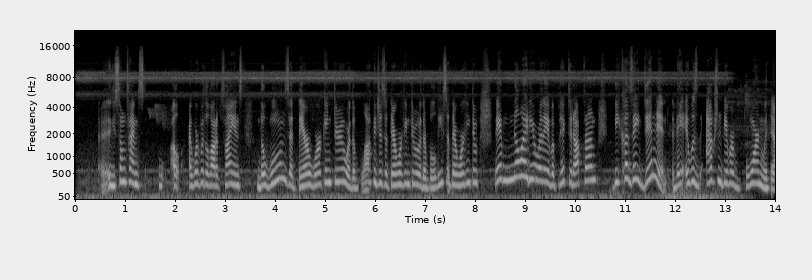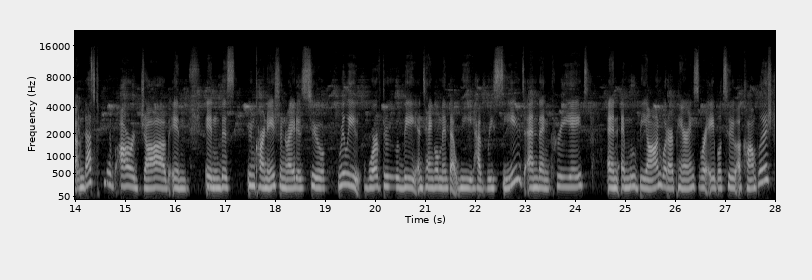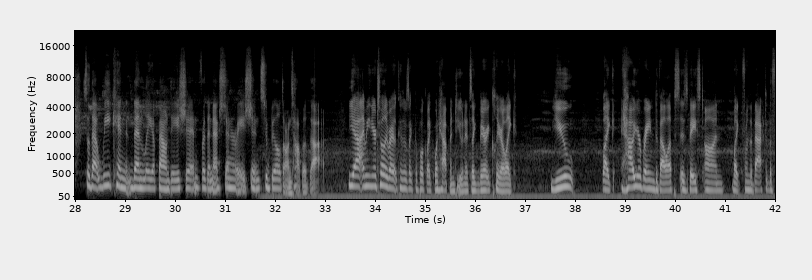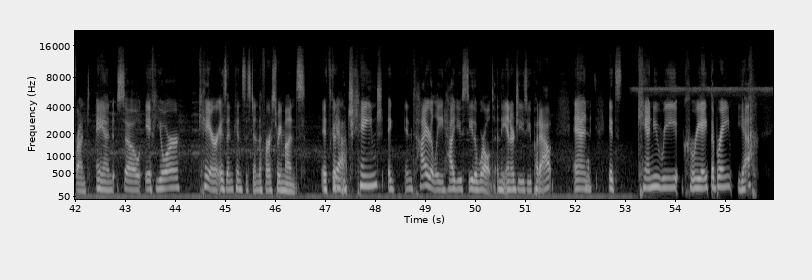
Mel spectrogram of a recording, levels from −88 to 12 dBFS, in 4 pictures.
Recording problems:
animal sounds; noticeable; throughout; 20 dB below the speech

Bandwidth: 15.5 kHz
